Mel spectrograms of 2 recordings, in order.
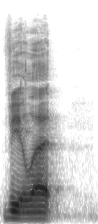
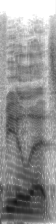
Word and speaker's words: Violette: And then Chelsea and I, Violette. It's pronounced Violette, so we can just continue like that.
